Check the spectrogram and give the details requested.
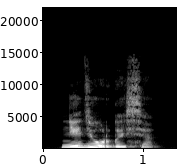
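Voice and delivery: ordinary delivery

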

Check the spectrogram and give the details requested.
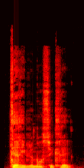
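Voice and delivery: ordinary delivery

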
